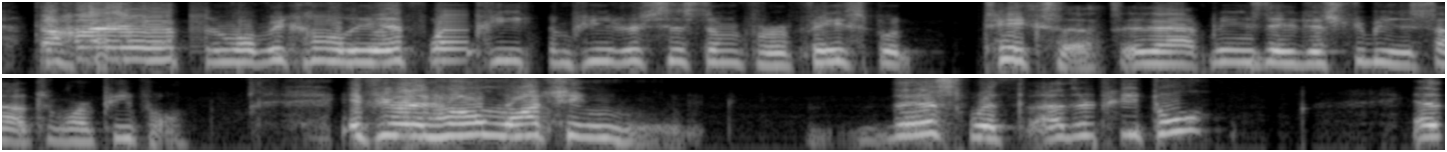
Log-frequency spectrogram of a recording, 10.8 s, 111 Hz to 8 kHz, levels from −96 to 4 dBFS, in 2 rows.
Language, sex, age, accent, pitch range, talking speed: English, male, 50-69, American, 220-265 Hz, 195 wpm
